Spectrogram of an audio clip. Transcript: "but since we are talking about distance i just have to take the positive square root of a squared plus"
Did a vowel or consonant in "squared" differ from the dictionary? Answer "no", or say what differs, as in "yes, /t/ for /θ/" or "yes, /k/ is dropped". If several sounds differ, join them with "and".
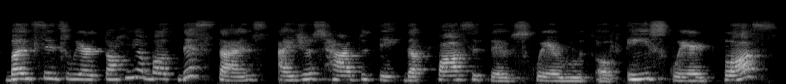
no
